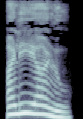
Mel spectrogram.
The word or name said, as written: ಅಳಿಯಾಳು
